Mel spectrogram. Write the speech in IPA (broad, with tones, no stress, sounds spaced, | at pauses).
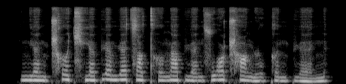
n̪ j ɛ˨˩ n ʈ͡ʂʰ ɤ˥ t͡ɕʰ j ɛ˧˥ p ɥ ɛ˥˩ m ɥ ɛ˥ t͡s ɑ˨ ʊ̯ t̪ʰ ɤ˧˥ ŋ ä˧˥ p ɥ ɛ˨˩ n s w ɔ˥˧ ʈ͡ʂʰ ɑ˥˩ ŋ ɻ u˧˥ k ə˧˥ n p ɥ ɛ˨˩˦ n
